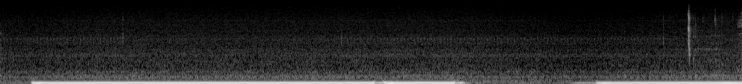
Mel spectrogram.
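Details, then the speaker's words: Technics SL-B202 turntable: deep steady buzzing hum that cuts in and out abruptly as the tonearm wiring is flexed; suspected bad left-channel tonearm wire. "yeah I think we got a bad tone arm wire because that's the Left Channel"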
